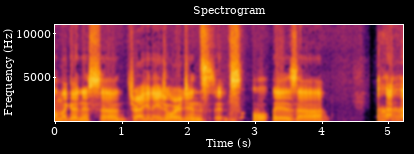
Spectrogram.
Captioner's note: laughs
